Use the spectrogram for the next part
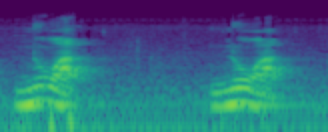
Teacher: So this word here, nonu, the N sound is the initial consonant, then the wan, which acts as a vowel, and then the dodek, which as a final consonant makes an unreleased T sound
